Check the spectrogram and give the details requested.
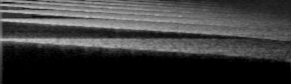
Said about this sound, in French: Et ensuite, pour finir, on a juste rajouté des FX histoire de rendre le truc encore plus encore plus carré. et un deuxième FX euh, qui est une sirène en fait, une sorte de sirène.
